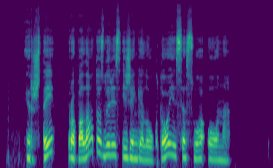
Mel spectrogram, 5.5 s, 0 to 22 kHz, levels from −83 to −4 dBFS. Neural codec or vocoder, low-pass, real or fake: none; 19.8 kHz; real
